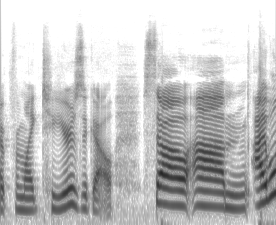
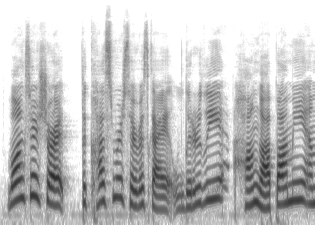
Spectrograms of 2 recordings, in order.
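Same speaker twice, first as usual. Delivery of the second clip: ordinary talk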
